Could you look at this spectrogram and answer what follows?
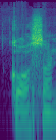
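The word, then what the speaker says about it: caution: तो देखिए ए यू का उच्चारण औ होता है। क्या होता है? औ। जैसे यहां देखिए सी ए यू टी आई यू एन कौसन ठीक है क्या होता है कौसन औ औ का उच्चारण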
